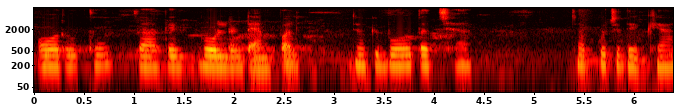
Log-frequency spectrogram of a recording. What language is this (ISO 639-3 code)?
pan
